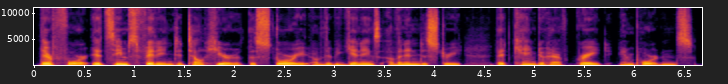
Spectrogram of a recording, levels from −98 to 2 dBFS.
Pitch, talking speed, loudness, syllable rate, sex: 165 Hz, 190 wpm, -20 LUFS, 5.7 syllables/s, female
